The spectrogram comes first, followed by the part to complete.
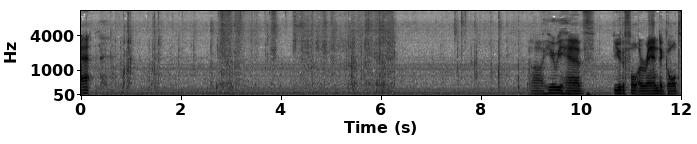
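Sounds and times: steady low hum: 0:00.0 - 0:12.0
plastic bag rustling: 0:00.4 - 0:06.4.

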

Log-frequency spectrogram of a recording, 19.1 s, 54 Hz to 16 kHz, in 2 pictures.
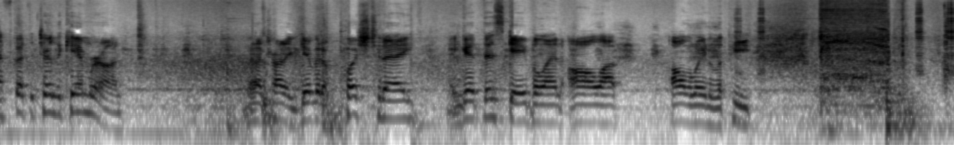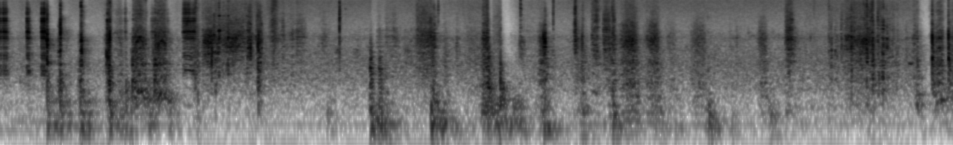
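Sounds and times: board scraping along wood: 0:07.4 - 0:19.0
wooden boards knocking: 0:08.8 - 0:12.2, 0:12.8 - 0:17.6.

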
